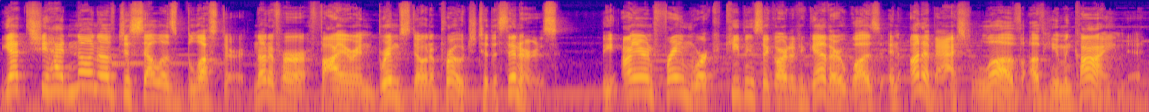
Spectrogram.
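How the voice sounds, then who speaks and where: Animated male fantasy story narrator. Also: fairly high pitch. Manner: theatrical, deliberate emphasis. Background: music.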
